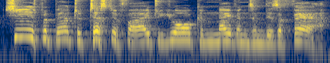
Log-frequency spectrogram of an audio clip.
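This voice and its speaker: A narrator voicing an imperious, mocking British prince in an audiobook, pompous and theatrical, with deliberate, drawn-out emphasis. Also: mid-range voice, darkish tone, roomy sound, pitched above the performer's own voice, lightly acted. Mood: brisk, pointed. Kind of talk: audiobook character voice.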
